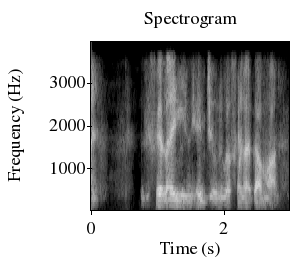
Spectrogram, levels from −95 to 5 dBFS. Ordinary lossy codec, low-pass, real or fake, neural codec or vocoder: none; 3.6 kHz; fake; codec, 24 kHz, 1.5 kbps, HILCodec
